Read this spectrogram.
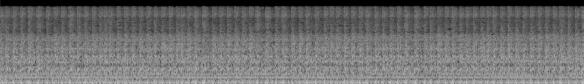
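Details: Stock Yamaha F1ZR 110 two-stroke, carburetor air screw being set (about 2.5 turns out lets top-end RPM climb fully): a fast, crisp crackle at steady speed, with even pops and no stumbling; the engine runs cleanly.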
